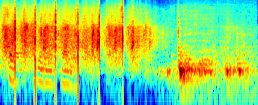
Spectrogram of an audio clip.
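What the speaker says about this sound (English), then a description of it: "round of applause for HR and our select committee members" Applause from the audience at a state public safety department incentive awards event: sharp, close claps with a few loud individual hand slaps stand out early, then the clapping thins and fades away.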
